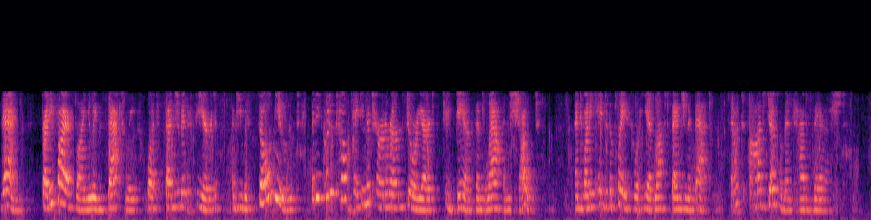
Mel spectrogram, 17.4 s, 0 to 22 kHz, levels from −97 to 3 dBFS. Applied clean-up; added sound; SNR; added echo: neural separator model SepFormer DNS4.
